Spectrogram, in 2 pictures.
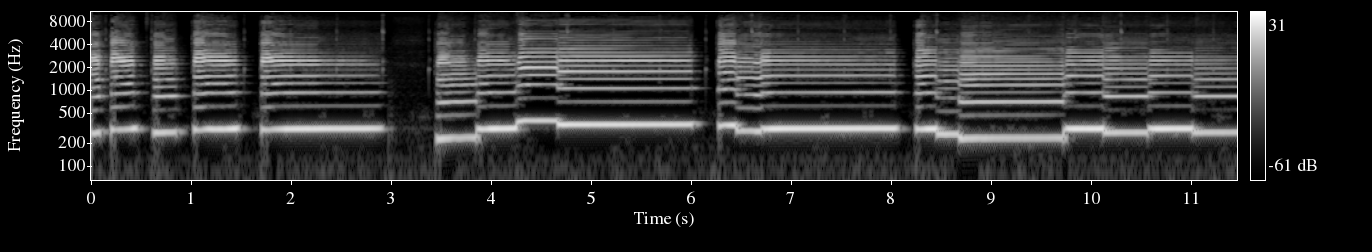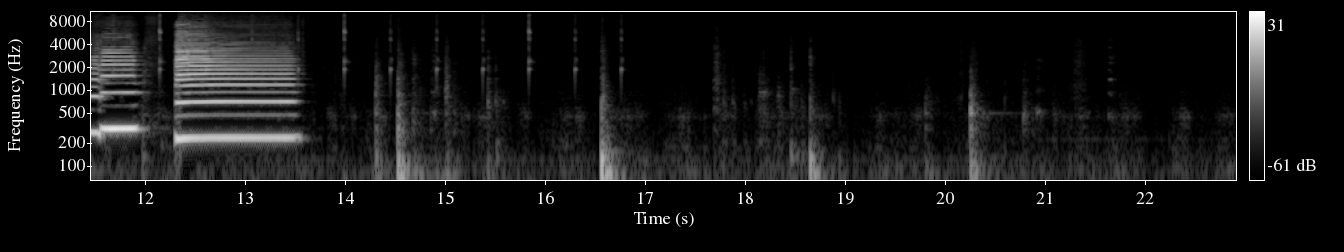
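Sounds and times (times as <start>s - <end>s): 
boogie bass melody: 0.0s - 13.6s.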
